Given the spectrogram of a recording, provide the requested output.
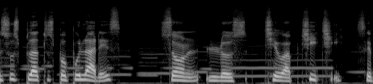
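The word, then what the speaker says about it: ćevapčići: Por ejemplo, uno de sus platos populares son los cevapcici, se pronuncian así, pero son el tipo de kebab pequeño como una salchicha de carne picada que también estaban en Bosnia.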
